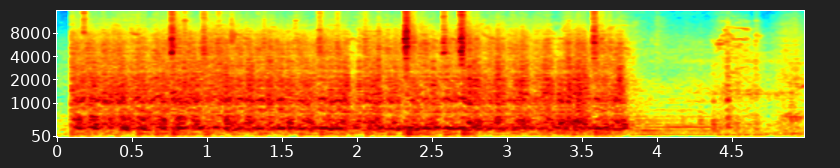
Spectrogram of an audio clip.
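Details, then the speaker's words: 1962 Rover P4, good spark at points, battery suspected weak: uneven cranking chug, three or four beats a second, with occasional weak puffs, then stops; cranks, fires intermittently, won't start. "I can hear it doing little puffs, little fires, but it doesn't want to go."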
